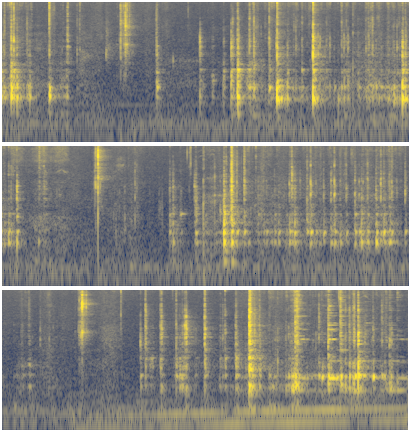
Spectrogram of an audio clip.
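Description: Screwdriver backing out the screws of a sheet-metal electrical box cover: scattered small clicks, scrapes and taps of the screwdriver tip in the screw heads and the cover being handled.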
